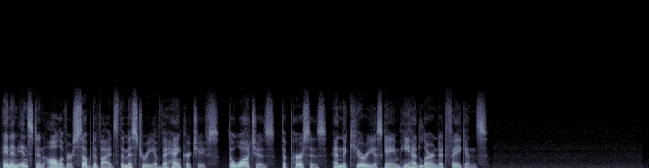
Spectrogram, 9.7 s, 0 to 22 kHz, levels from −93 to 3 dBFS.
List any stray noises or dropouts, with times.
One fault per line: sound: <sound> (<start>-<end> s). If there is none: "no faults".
no faults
